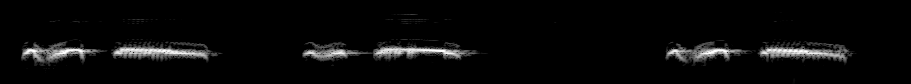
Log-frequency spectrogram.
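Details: Spotted dove calling as a decoy for wild doves: three low coo phrases, each a quick broken double note then a longer falling coo, with pauses of about half a second to a second between them.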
